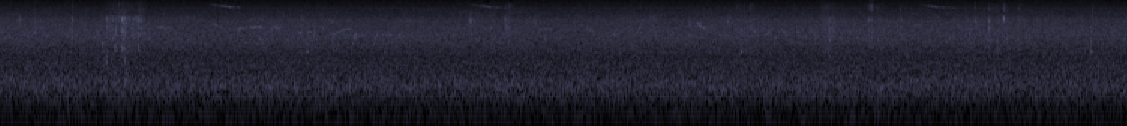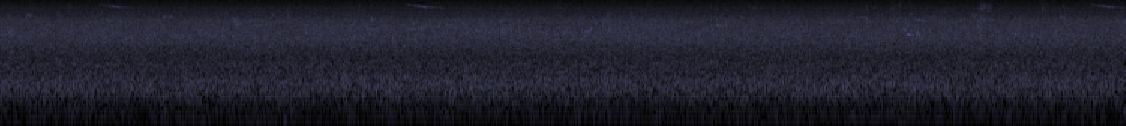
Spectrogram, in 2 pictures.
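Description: Steady rush of river water flowing at a dam, with a few faint clicks and brief high chirps over it.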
